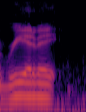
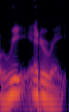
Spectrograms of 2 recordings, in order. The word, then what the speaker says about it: reiterate: And just to reiterate, I say that right? – No, reiterate. – Reiterate. Okay, that's why he's my guy.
